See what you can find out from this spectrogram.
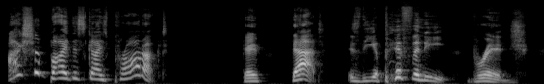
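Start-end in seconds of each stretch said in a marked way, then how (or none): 0.1-1.7 inner realization. Retold or imitated. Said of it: "cause the epiphany in their head".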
